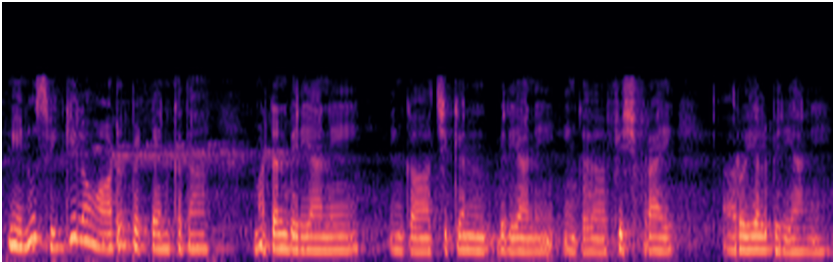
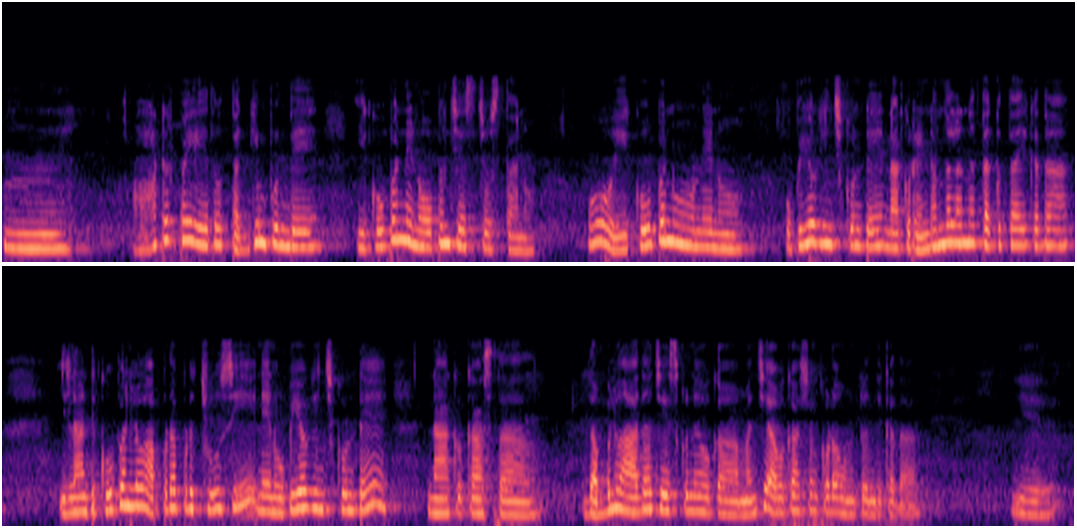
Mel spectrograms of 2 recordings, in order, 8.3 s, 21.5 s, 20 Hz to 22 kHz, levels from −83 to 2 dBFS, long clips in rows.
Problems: none marked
